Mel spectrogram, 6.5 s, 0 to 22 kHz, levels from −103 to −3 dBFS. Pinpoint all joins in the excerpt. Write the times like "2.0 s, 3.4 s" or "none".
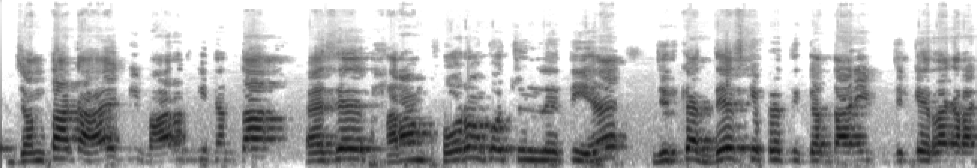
none

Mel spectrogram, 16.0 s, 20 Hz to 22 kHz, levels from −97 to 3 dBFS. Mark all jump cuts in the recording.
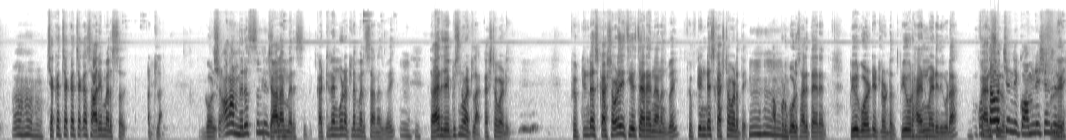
14.7 s

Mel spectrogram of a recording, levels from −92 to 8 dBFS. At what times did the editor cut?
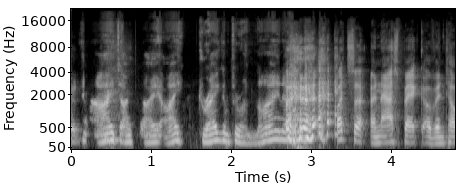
3.3 s

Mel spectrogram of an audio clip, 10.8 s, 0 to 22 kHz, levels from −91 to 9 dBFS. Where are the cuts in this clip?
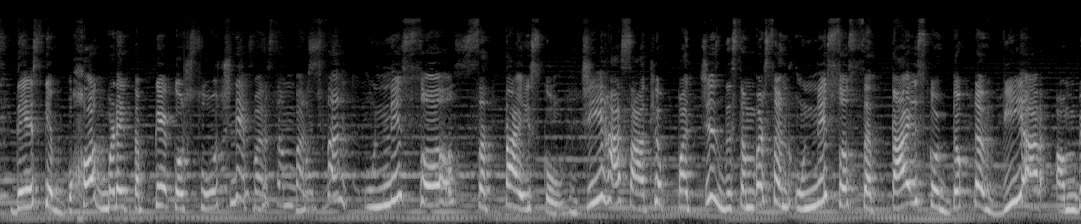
2.8 s

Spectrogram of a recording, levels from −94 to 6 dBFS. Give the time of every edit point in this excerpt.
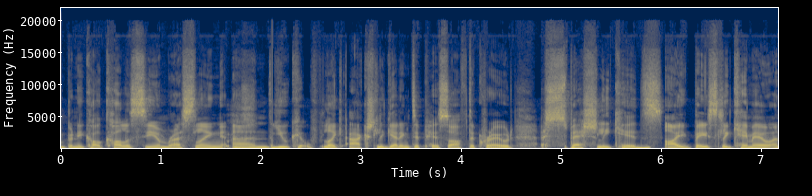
2.1 s, 6.0 s

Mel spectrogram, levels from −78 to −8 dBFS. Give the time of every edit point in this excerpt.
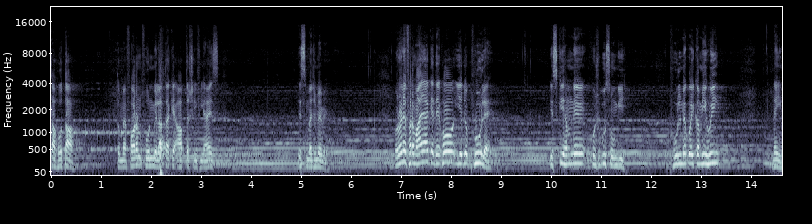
3.3 s, 4.5 s

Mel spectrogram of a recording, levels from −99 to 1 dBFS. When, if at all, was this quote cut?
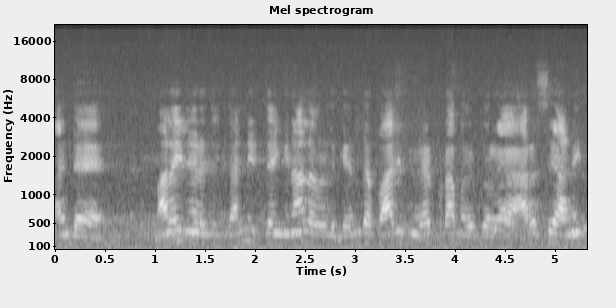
none

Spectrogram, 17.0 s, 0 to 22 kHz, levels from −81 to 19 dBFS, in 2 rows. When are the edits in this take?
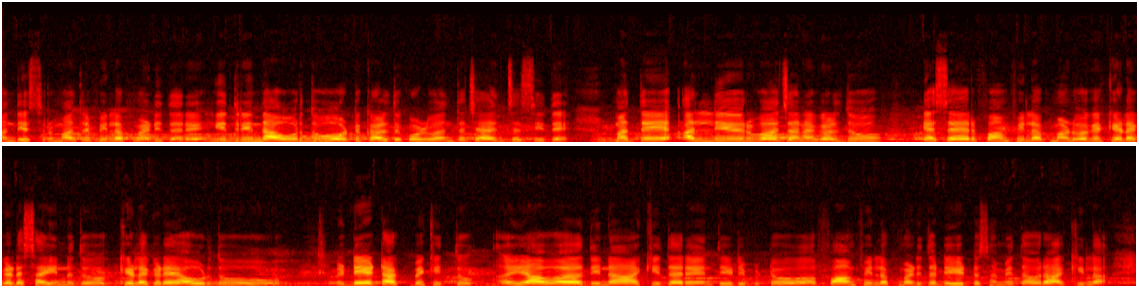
none

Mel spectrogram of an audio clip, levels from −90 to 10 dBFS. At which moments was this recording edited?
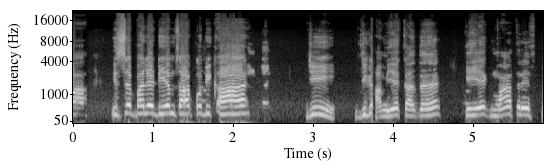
3.7 s

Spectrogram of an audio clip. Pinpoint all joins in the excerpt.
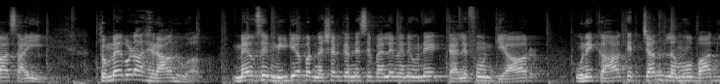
none

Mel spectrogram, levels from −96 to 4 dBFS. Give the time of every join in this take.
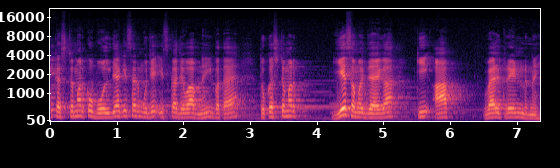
none

